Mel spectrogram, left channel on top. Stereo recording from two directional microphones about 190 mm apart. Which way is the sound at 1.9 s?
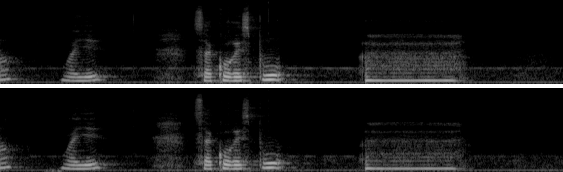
10° right (ahead or behind).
